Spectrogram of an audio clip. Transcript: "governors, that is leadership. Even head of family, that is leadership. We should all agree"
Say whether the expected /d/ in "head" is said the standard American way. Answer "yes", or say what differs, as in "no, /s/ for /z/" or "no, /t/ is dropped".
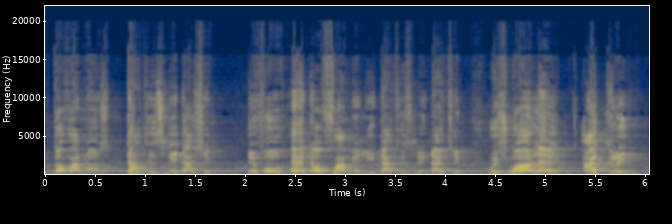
yes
